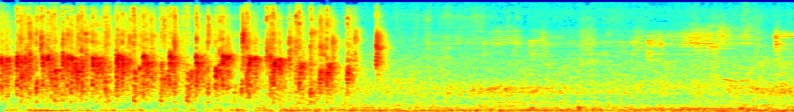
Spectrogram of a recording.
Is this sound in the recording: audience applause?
yes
